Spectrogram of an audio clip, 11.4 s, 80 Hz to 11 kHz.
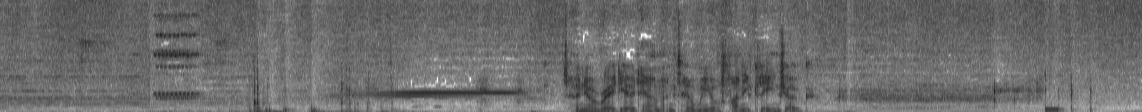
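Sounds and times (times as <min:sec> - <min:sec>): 
steady low hum on a telephone line: 0:00.1 - 0:05.7
short electronic telephone line beeps: 0:03.8 - 0:05.3
speech: 0:05.8 - 0:08.2.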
